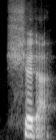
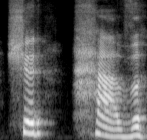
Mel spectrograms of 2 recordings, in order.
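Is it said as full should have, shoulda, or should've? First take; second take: shoulda; full. First: The H and V drop, ending in an uh vowel. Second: Both words are said fully, with H and V. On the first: "The V kind of becomes silent and we are left with shoulda" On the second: "those consonants need a lot of power"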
